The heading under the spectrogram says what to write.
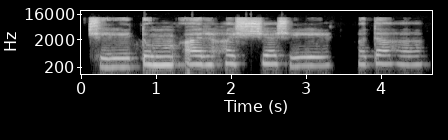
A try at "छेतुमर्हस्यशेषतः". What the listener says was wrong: No, it is not chetum arhasya. Chetumarhasya sheshataha. That is chetum arhasi asheshataha. If you want to split while explaining the meaning. So while chanting, don't split. Chetumarhasya sheshataha.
